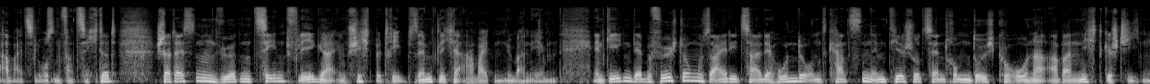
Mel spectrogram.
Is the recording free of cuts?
yes; 0 cuts

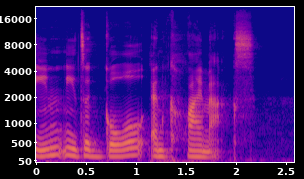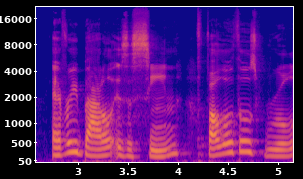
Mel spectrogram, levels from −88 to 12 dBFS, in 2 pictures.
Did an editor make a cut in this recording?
yes; 3 cuts; at 1.1 s, 2.7 s, 4.2 s

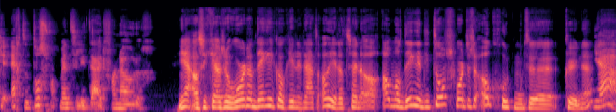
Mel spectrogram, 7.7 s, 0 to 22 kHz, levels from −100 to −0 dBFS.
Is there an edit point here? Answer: no; 0 cuts

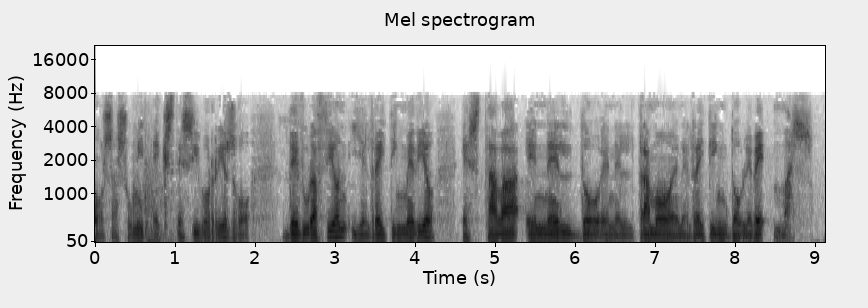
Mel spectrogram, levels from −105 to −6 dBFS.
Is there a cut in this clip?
no; 0 cuts

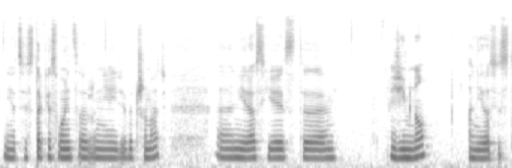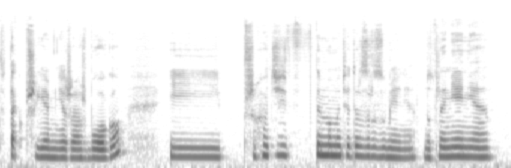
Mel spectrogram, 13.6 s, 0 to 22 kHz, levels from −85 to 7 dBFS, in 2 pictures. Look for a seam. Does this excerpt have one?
no; 0 cuts

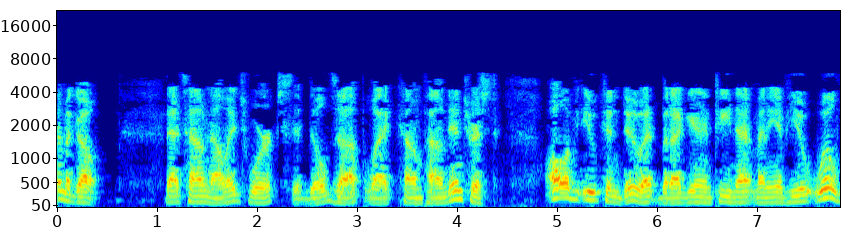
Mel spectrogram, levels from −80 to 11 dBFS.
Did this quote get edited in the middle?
yes; 1 cut; at 1.0 s

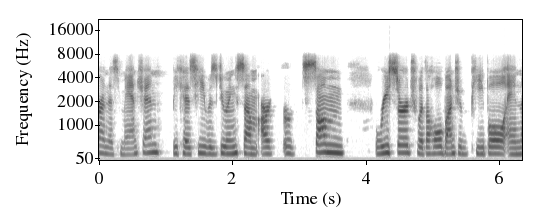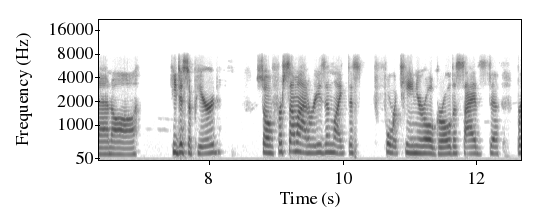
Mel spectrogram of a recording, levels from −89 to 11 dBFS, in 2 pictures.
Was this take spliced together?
no; 0 cuts

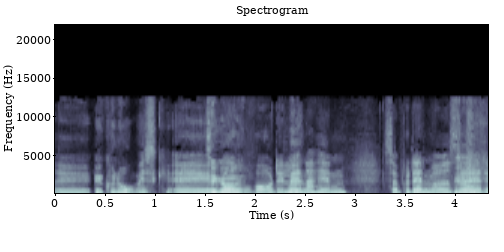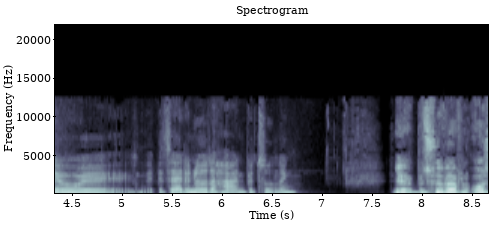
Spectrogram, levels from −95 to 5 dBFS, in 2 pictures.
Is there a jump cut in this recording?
no; 0 cuts

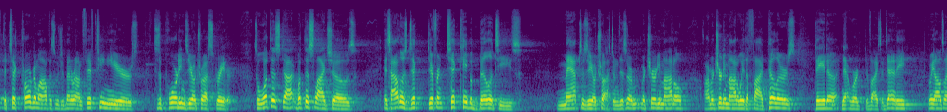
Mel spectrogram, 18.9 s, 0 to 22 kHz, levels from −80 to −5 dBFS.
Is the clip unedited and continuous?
no; 1 cut; at 16.8 s

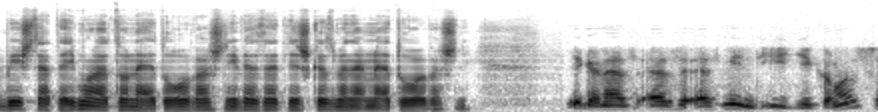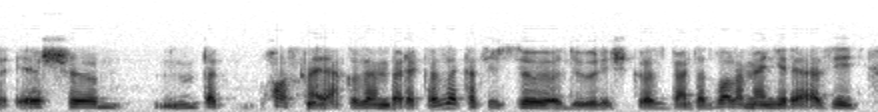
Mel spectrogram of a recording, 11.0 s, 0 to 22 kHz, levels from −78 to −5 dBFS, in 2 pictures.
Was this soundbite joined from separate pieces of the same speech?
no; 0 cuts

